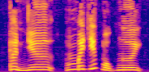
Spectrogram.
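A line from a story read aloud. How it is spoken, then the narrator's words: Trembling voice. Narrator (Vietnamese): Đinh Đan run rẩy nói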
